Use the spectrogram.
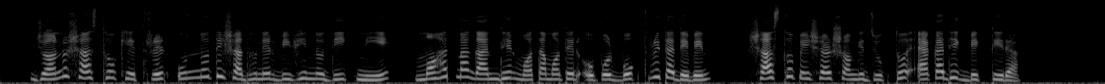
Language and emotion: Bengali, neutral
